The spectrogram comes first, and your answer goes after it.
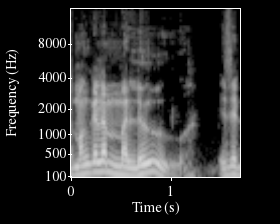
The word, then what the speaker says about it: Maloo: ones or you know it's actually pronounced malu and that rhymes with a lot of other words like all of that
